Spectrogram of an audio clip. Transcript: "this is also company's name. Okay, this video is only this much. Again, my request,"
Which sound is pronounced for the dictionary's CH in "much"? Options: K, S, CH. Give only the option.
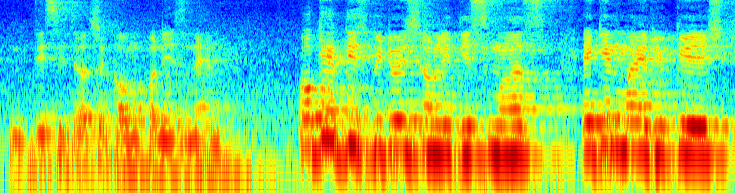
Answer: S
